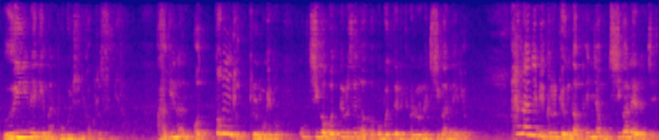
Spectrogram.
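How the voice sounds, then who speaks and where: A pastor preaching a Sunday sermon, lively and colloquial, acting out scenes with jokes and emphasis. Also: mid-range voice. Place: church sanctuary. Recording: distant echoey church hall.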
